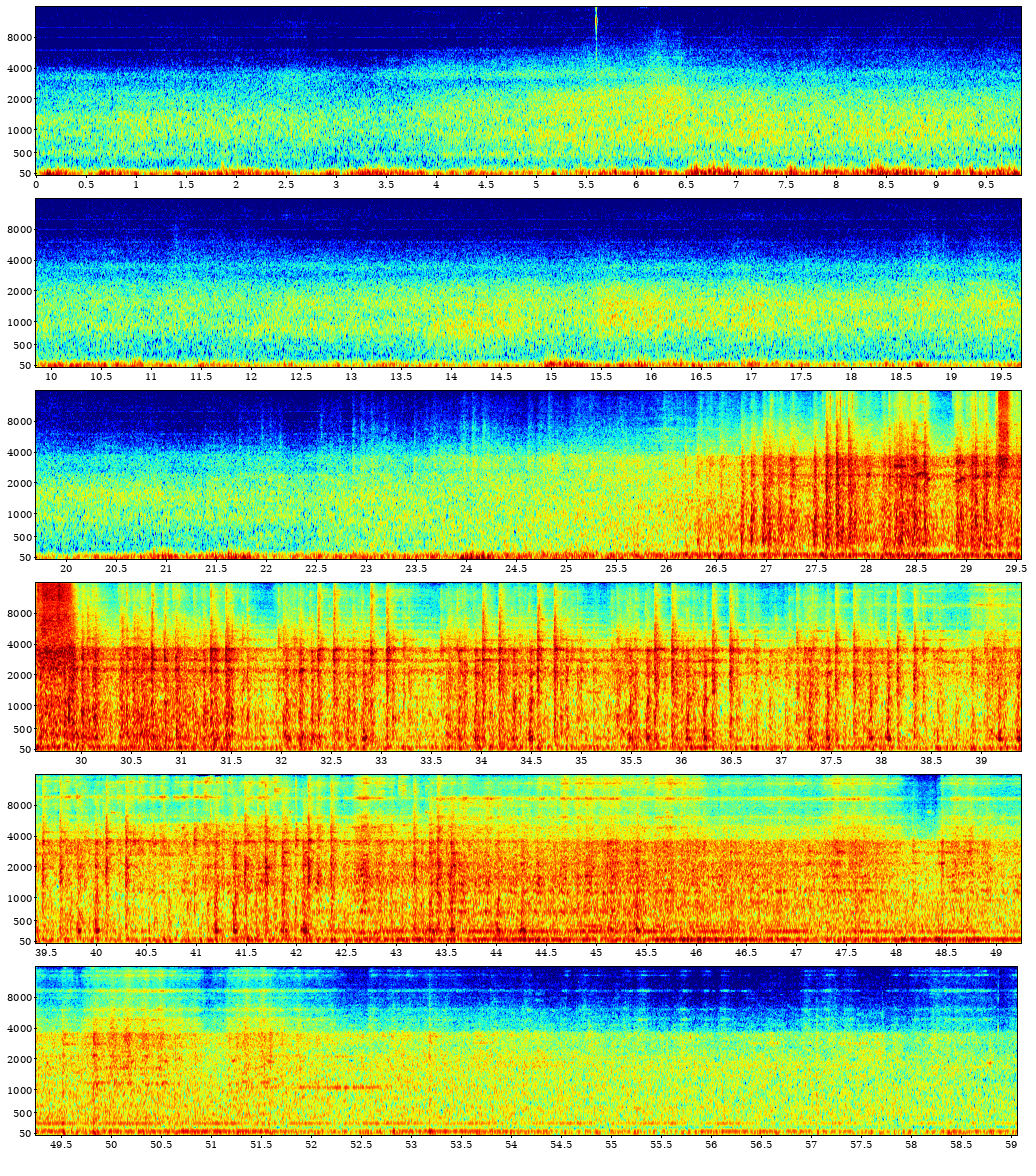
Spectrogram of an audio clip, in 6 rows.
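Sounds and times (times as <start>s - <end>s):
train wheels clicking over rail joints: 22.8s - 55.8s.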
